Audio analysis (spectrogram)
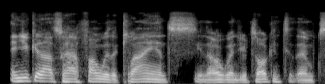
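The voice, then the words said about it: Speaks with a foreign accent. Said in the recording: “I know my accent is pretty sexy ... Well, I do have an accent”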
